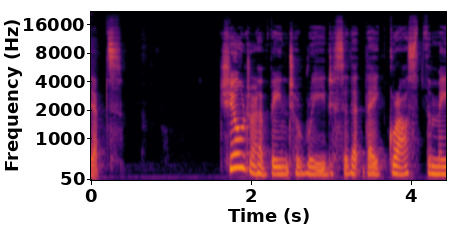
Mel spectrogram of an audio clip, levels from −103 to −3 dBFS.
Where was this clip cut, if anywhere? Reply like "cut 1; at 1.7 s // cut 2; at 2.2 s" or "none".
cut 1; at 2.1 s // cut 2; at 2.5 s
